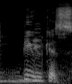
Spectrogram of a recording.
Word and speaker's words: Buttgas: It's spelled oddly, but it is Buttgas.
